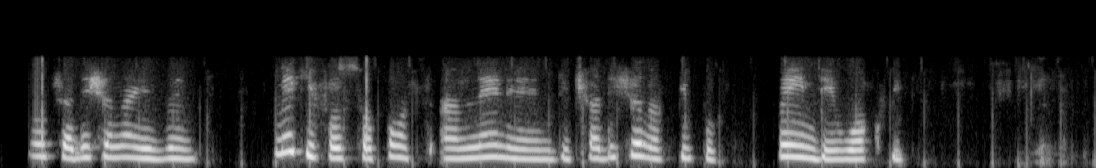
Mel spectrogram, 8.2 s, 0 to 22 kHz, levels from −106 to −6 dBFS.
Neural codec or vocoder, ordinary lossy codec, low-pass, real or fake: none; none; 5.4 kHz; real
